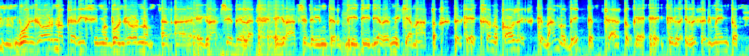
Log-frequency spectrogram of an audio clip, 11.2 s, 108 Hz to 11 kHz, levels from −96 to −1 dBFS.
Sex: female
